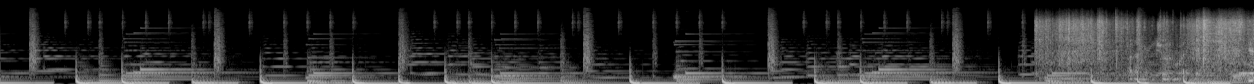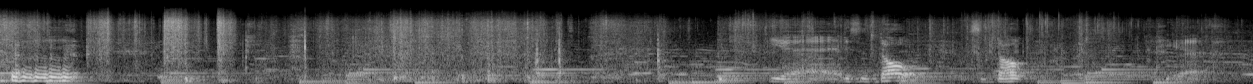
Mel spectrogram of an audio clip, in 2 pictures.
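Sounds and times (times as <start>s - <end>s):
background music: 0.0s - 25.0s
tissue paper rustling and crinkling: 10.4s - 25.0s.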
